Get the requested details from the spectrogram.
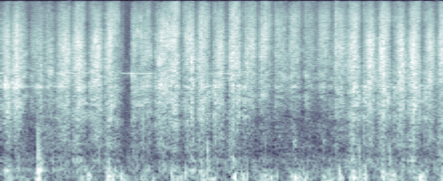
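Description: A wooden-bristle shoe brush is stroked back and forth over a brown leather boot, making steady, rapid rubbing and brushing strokes. Each stroke carries a dull low thump under a bright, airy bristle hiss. The strokes run on continuously with little gap between them.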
